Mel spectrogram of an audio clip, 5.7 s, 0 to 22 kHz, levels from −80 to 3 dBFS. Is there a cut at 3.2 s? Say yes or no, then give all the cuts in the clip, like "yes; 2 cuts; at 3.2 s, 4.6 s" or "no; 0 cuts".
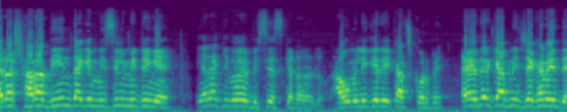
yes; 1 cut; at 3.2 s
